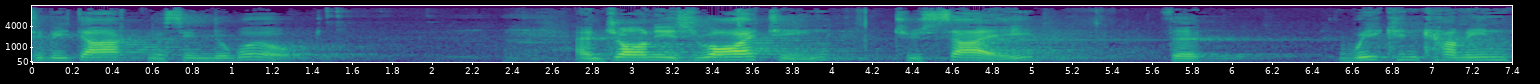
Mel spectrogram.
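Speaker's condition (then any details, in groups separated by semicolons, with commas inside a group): No condition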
